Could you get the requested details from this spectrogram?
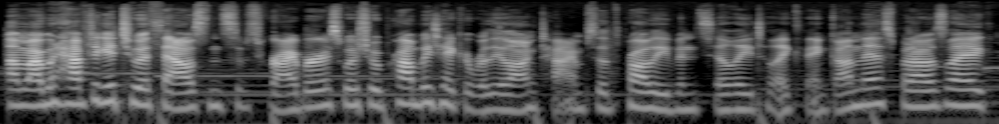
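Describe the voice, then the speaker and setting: Racing along in a pushed, bright, steady medium-pitched voice, this young streamer and online teacher rambles through casual livestream chat, full of fillers, restarts and laughter. A headset or desk mic picks her up, with music faintly beneath.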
